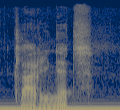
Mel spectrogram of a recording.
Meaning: clarinet (woodwind musical instrument)
- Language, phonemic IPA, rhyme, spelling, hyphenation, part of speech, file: Dutch, /ˌklaː.riˈnɛt/, -ɛt, klarinet, kla‧ri‧net, noun, Nl-klarinet.ogg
